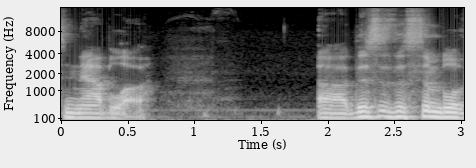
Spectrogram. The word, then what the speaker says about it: nabla: plane has, I believe the upside down triangle is pronounced nabla, or is it nambla? I think it's nabla.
